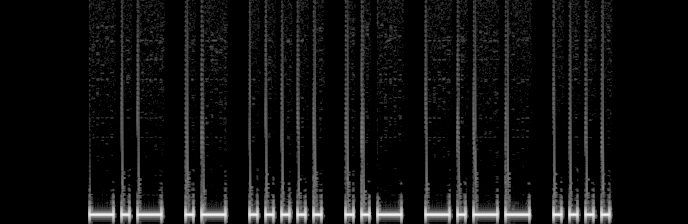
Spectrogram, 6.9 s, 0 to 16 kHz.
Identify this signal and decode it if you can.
Morse code, heard as a keyed tone, about 15 wpm, 700 Hz. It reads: KA5UYH
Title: USA Call Signs - 6 Characters - Repeated 3x - 15wpm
